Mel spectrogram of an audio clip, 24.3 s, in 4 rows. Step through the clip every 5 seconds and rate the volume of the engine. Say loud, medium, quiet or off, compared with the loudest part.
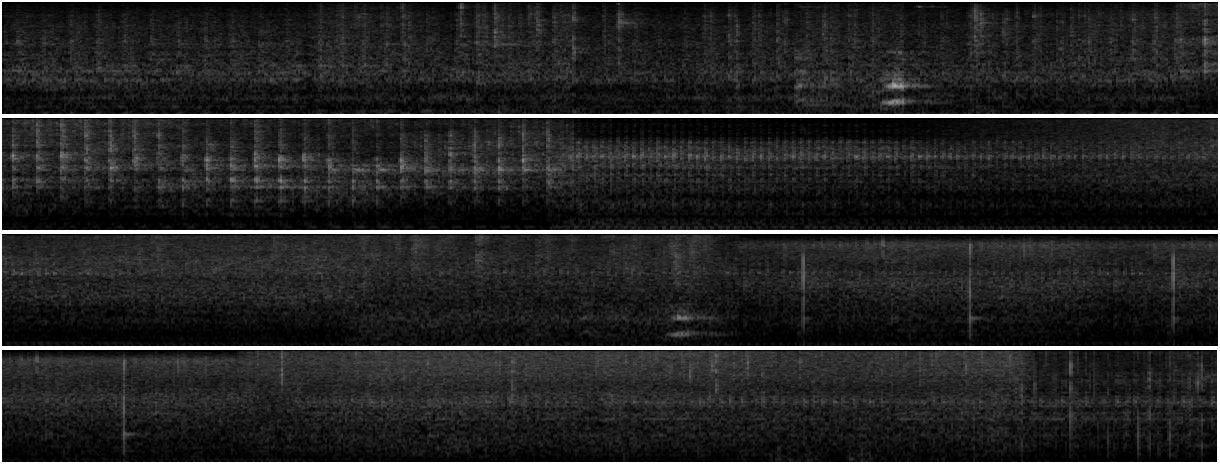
loud, loud, medium, quiet, medium.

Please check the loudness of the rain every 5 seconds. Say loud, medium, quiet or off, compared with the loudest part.
off, off, loud, loud, loud.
